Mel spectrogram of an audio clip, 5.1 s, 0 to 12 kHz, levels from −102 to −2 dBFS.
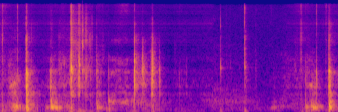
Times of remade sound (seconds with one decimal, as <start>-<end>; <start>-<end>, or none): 0.0-3.2; 4.3-5.1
